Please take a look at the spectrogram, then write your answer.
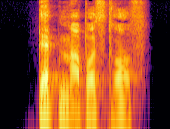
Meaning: greengrocer's apostrophe; an incorrectly used apostrophe, especially the practice borrowed from English to denote possessive
- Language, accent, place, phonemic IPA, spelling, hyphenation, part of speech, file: German, Germany, Berlin, /ˈdɛpənʔapoˌstʁoːf/, Deppenapostroph, Dep‧pen‧apo‧stroph, noun, De-Deppenapostroph.ogg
